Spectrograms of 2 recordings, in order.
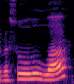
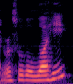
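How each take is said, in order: First: The word ends without a final vowel. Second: The word ends with a final 'ee' vowel. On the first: The speaker calls it wrong. "the reason why we say Rasulullah" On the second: The speaker calls it right. "You have to say the he at the end"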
